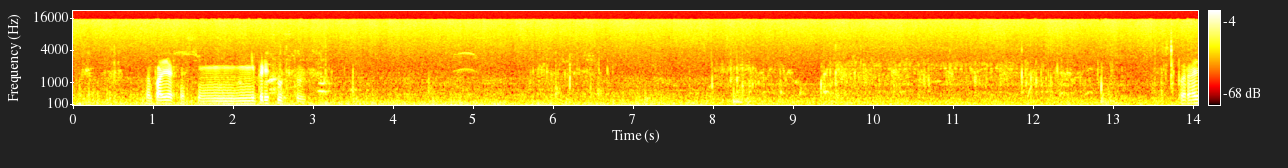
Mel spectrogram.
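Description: Small waves lap gently on open water.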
